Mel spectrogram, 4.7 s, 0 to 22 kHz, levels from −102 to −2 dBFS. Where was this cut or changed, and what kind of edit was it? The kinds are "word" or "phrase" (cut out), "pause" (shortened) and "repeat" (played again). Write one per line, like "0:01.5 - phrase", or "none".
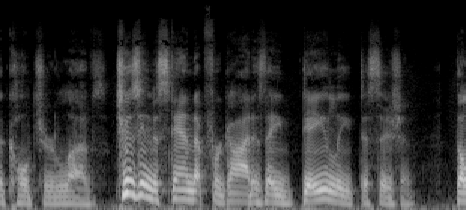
0:01.1 - pause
